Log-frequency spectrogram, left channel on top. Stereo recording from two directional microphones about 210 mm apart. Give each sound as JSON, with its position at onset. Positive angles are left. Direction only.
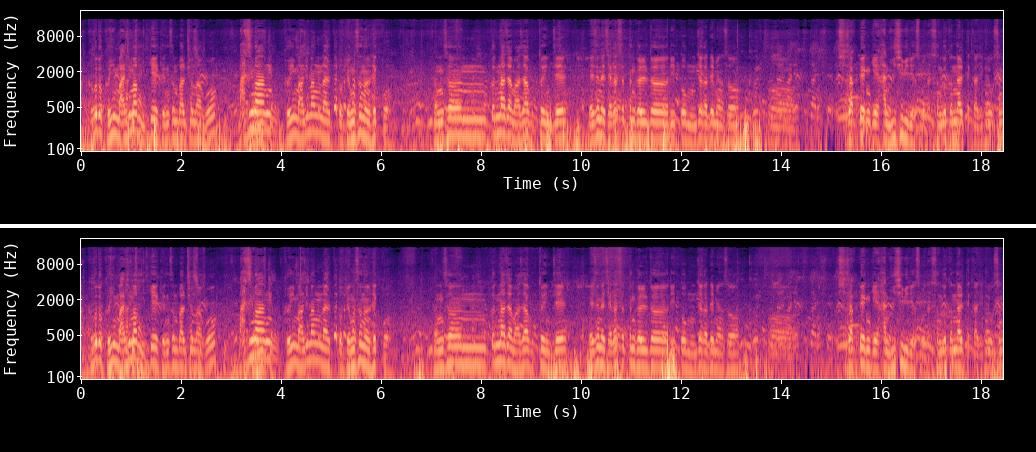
{"t": 0.2, "sound": "speech", "side_deg": 0}
{"t": 2.0, "sound": "speech", "side_deg": -30}
{"t": 3.2, "sound": "speech", "side_deg": 0}
{"t": 7.1, "sound": "speech", "side_deg": 0}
